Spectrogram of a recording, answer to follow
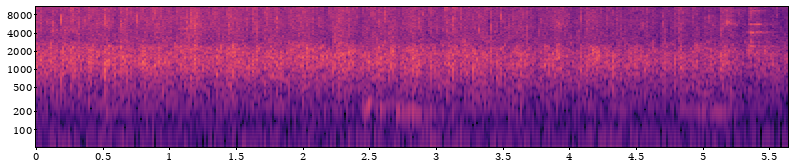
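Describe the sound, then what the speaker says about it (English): An audience at a youth orchestra concert applauds steadily, a dense, even wash of clapping from a large hall crowd that fades slightly toward the end. "one more round of applause"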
